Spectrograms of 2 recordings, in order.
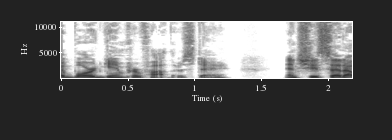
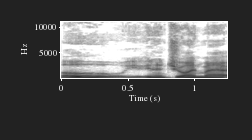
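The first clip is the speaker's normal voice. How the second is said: put-on sultry necromancer voice. Imitating the game's necromancer taunting the player: sultry Mariana voice. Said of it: "she has a very, like, sultry voice".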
